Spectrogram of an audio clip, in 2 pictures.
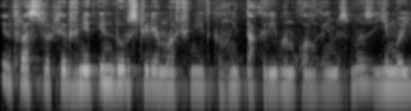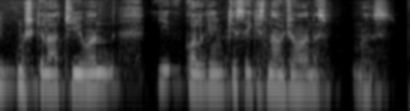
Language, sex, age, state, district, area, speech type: Kashmiri, male, 18-30, Jammu and Kashmir, Kulgam, rural, spontaneous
